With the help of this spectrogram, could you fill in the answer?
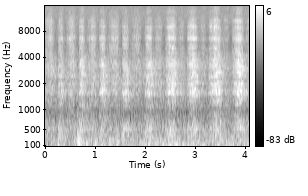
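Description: A graphite pencil rubs across a sheet of flat white drawing paper, drawing thick rectangle outlines. Steady, regular back-and-forth strokes make a bright, dry scratching hiss that swells and fades in a rhythm of a little over two strokes per second.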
